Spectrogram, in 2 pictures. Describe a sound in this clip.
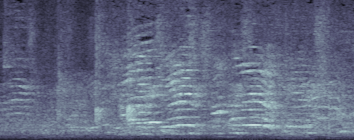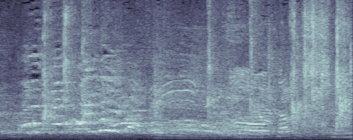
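Young women shout to each other outdoors in the distance.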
